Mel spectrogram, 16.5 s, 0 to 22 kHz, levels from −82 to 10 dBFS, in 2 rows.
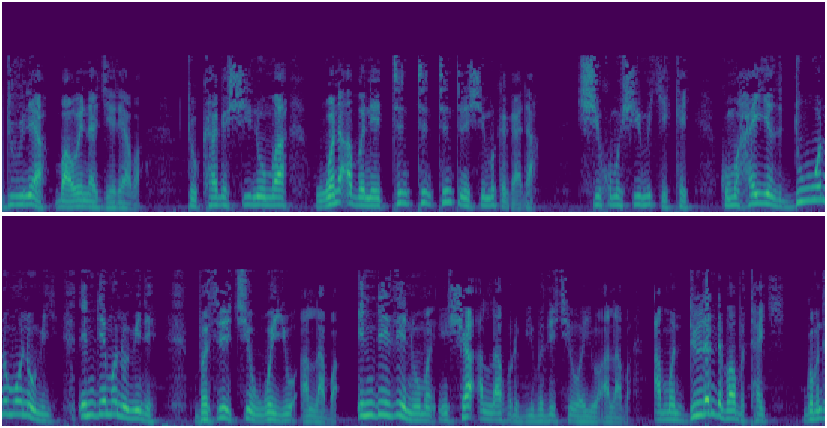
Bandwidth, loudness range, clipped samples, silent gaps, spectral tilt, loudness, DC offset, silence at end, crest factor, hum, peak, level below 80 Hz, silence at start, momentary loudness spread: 8 kHz; 4 LU; under 0.1%; none; -5 dB/octave; -29 LUFS; under 0.1%; 0 s; 20 dB; none; -10 dBFS; -62 dBFS; 0 s; 13 LU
